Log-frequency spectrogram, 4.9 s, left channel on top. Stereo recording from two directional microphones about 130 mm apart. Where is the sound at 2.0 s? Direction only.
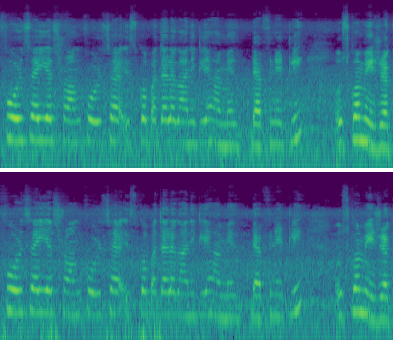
20° left (ahead or behind).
